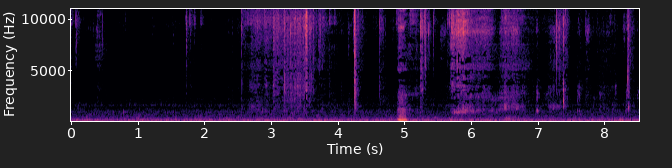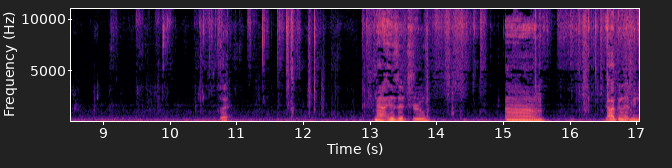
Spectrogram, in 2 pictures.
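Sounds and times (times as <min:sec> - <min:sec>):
crunchy chewing: 0:02.6 - 0:13.1.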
